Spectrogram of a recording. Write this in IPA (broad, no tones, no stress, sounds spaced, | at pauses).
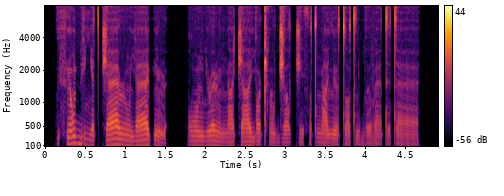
fʲ õ lˠ bʲ æ ʎ æ t t͡ʃ æː ɹ õ j æː pʲ ɛ̃ ɭ | lˠ õː ʎ ɹ ə ɭ ɛ̃ ŋ aː t͡ʃ aː j ɒ ʈʰ ɛ̃ lˠ d͡ʒ əː lˠ t͡ʃ i θ ɒ t ŋ aː lʲ ɒ t ɒ t l i b əː β æː t ɛ t æː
